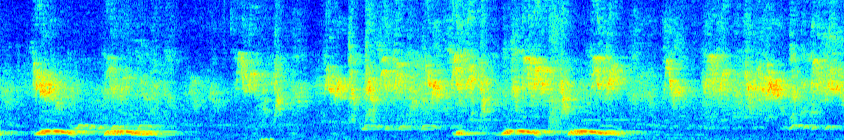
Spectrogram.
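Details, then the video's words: Wild-caught spotted dove decoy with a medium-to-deep voice of Liu Tan type. Two rolling coo phrases are heard, the second a short note plus two burry coos. A soft thump sounds in between, and chirping birds fill the background. "สุดยอดนกต่อ หลิ่วตัน"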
